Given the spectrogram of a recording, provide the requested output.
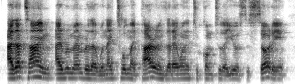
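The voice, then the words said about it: Mexican Spanish accent in English. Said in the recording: “I'm coming from Mexico, and you can tell by my accent that English is not my first language”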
